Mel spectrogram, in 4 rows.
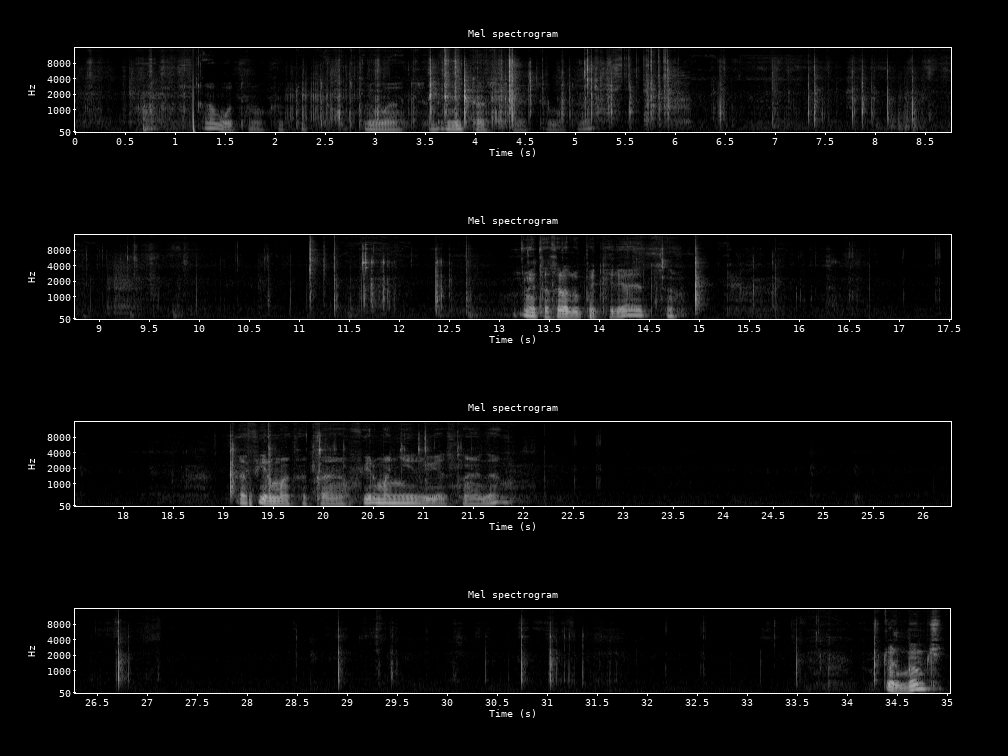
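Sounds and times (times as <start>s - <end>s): plastic clicks and rubbing: 1.9s - 12.8s, 19.0s - 21.5s, 26.5s - 27.2s, 28.4s - 31.8s.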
